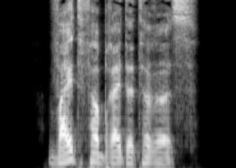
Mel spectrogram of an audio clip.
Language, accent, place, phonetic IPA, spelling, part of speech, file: German, Germany, Berlin, [ˈvaɪ̯tfɛɐ̯ˌbʁaɪ̯tətəʁəs], weitverbreiteteres, adjective, De-weitverbreiteteres.ogg
- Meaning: strong/mixed nominative/accusative neuter singular comparative degree of weitverbreitet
